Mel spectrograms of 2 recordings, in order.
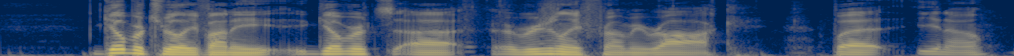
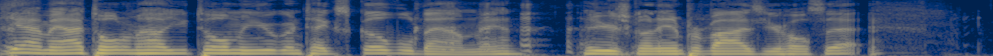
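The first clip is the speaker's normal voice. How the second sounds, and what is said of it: Southern-accented imitation of another person. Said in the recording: “doing a decent impression of Gilbert's voice ... grew up in Georgia his whole life ... Southern, yeah.”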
